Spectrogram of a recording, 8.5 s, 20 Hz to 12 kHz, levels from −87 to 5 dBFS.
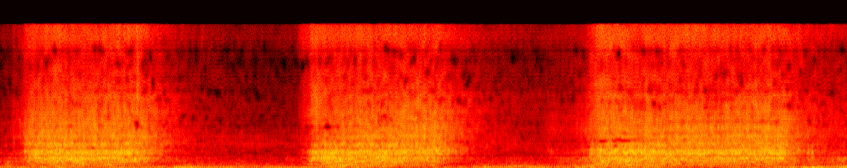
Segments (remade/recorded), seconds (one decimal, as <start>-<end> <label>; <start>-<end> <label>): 0.0-8.5 remade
